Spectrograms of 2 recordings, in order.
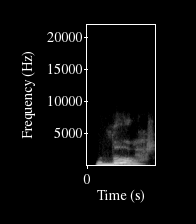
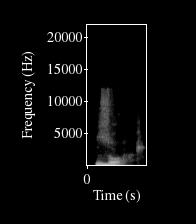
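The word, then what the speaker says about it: ظهر: like dhahir, like madahir, but in dialectal Palestinian Arabic could be pronounced simply like a de, so it would be dahir, madahir, and duhr. Sometimes you hear also that it will pronounce like a normal Z, like Zahir, Mazahir, Zohr.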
